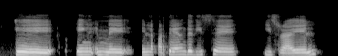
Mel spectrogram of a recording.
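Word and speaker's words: Israël: la parte donde dice Israel como tiene esas diéresis la e arriba verdad tiene esa diéresis por eso no se pronuncia como el diptongo exactamente Exactamente no está pegado Aquí sí Y aparte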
